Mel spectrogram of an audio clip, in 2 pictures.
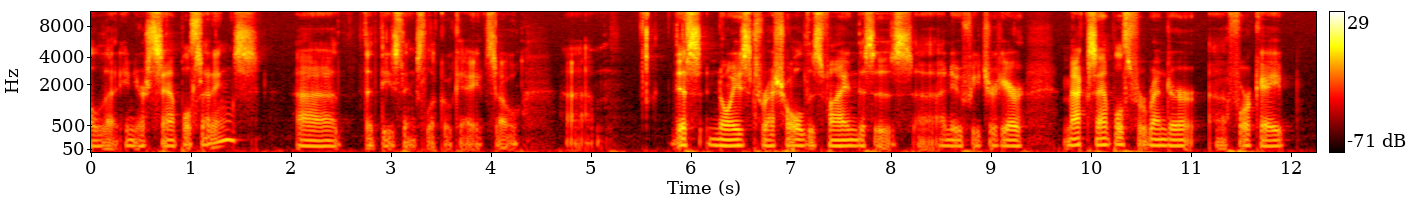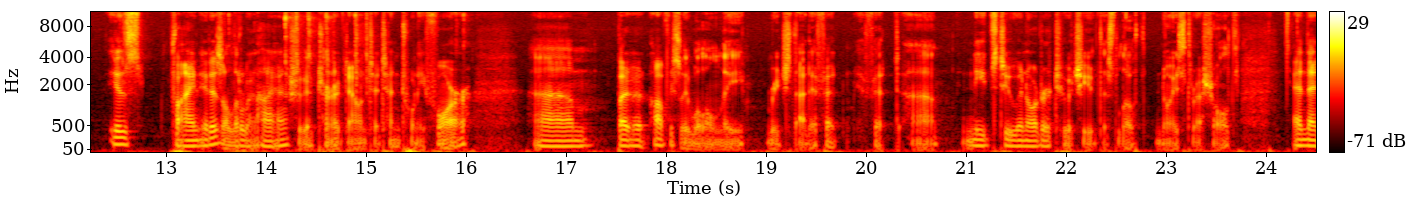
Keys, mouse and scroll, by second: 0.7 click, 1.5 click, 13.7-15.4 drag, 15.9 click, 24.2 click.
